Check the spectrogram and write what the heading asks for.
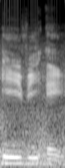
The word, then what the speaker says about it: EVA Air: Jadi kalau bahasa Inggris ini bukan EVA ya, ini EVA, di spell per huruf. Bukan EVA bacanya, EVA.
